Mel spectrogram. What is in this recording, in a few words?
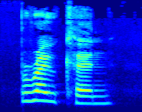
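"broken", British English; PictureDictionary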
